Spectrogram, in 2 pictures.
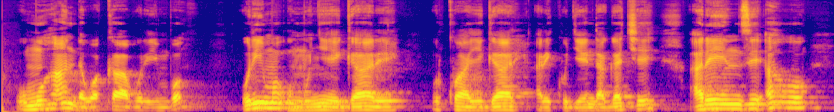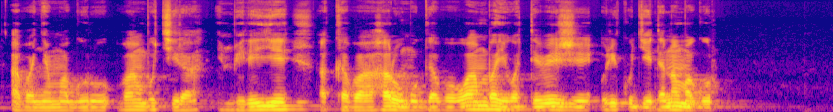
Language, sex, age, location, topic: Kinyarwanda, male, 25-35, Nyagatare, government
